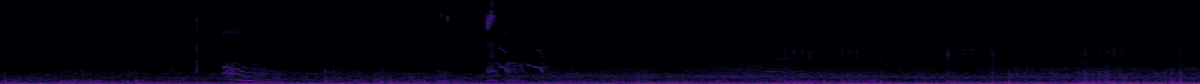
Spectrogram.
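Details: Two-week-old male foster kitten recovering from poor health, resting after a feed; low continuous purring underneath, with a few brief high squeaky descending sounds near the start.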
